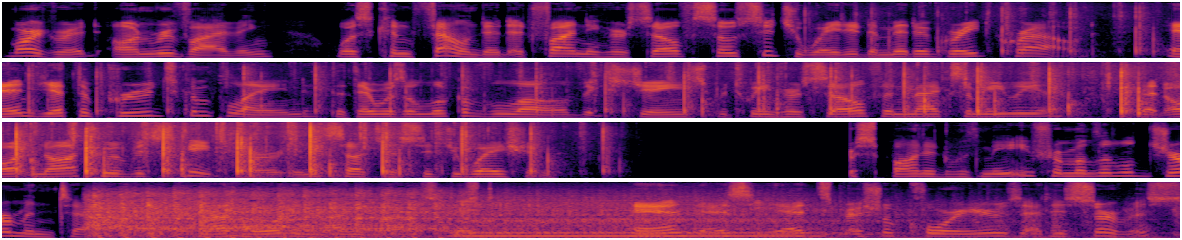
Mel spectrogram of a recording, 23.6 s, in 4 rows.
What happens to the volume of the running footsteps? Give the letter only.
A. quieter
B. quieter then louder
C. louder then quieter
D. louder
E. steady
D.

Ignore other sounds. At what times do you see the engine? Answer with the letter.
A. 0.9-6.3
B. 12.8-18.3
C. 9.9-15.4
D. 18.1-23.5
D.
